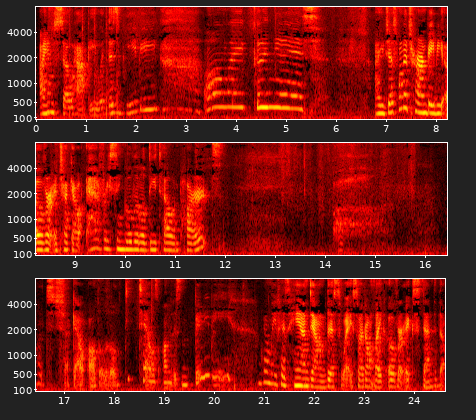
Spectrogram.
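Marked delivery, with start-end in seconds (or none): 3.4-5.6 high, slow cooing; drawn-out high coo. Real, not acted. Cooing over doll. 14.2-20.4 soft high whisper; hushed gentle whisper. Real, not acted. Whispering to viewers.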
